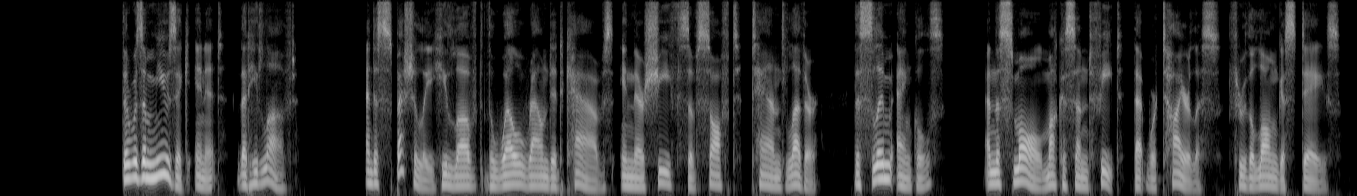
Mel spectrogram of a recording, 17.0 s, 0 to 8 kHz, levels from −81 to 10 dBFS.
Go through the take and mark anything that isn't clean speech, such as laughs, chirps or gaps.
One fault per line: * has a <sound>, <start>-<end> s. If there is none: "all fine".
all fine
